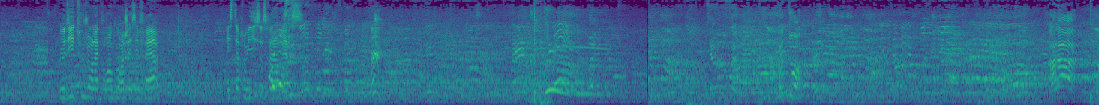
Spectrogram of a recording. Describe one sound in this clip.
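Young children shout and cheer excitedly nearby.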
